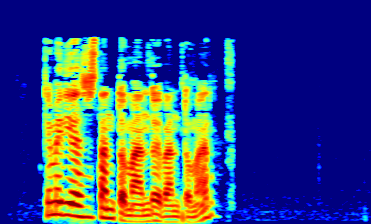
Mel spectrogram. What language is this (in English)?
Galician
